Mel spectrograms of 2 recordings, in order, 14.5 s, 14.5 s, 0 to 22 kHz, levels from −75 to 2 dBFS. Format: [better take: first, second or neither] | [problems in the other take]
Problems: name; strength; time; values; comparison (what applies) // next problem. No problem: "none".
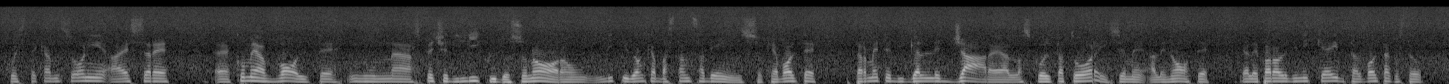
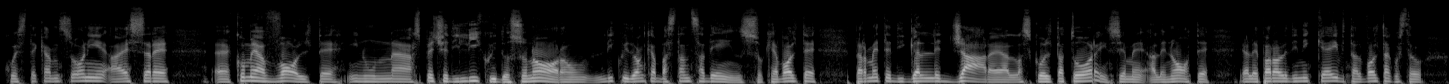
second | hiss; loud; throughout; 5 dB below the speech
